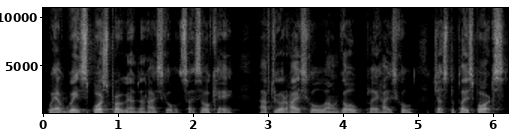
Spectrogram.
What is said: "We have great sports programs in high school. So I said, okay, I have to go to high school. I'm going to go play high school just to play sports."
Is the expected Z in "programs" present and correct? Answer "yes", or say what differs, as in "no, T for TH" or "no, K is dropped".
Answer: yes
